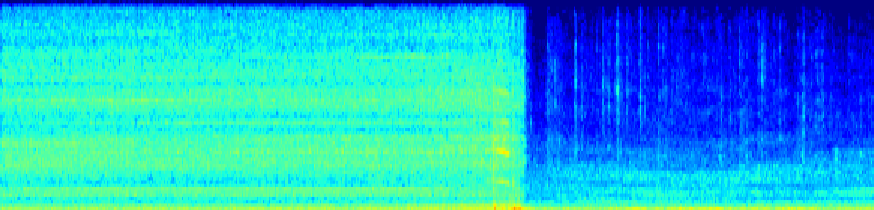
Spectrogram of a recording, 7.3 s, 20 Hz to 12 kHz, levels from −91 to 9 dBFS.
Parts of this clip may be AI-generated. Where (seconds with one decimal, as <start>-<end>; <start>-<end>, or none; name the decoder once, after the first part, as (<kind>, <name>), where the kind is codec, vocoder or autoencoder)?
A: 2.1-3.9 (vocoder, BigVGAN v2)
